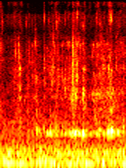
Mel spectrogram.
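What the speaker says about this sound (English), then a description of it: "We're going to pour it into this clear bottle" Vinegar poured into a clear glass bottle, a faint, steady liquid trickle with a thin filling tone that rises slightly, close and quiet throughout.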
